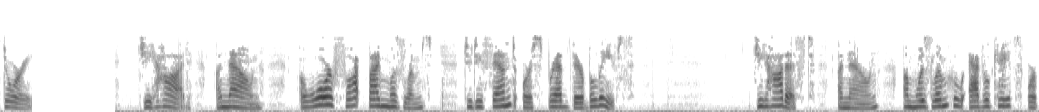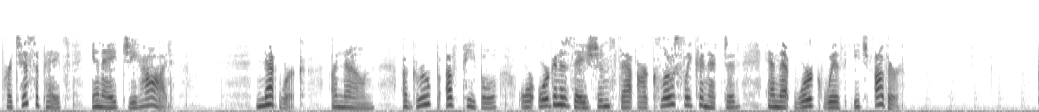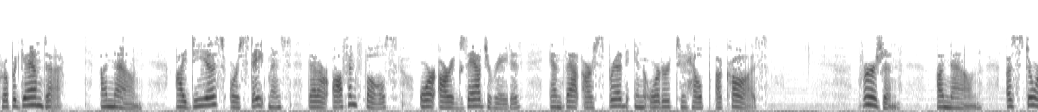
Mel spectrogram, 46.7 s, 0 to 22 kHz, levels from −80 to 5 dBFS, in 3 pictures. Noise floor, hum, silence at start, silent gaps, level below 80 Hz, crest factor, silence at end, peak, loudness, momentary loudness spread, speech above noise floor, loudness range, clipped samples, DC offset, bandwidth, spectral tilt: -55 dBFS; none; 0.05 s; 0.48-1.71 s; -56 dBFS; 22 dB; 0 s; -8 dBFS; -28 LUFS; 15 LU; 27 dB; 5 LU; under 0.1%; under 0.1%; 5.8 kHz; -4 dB/octave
